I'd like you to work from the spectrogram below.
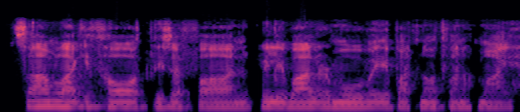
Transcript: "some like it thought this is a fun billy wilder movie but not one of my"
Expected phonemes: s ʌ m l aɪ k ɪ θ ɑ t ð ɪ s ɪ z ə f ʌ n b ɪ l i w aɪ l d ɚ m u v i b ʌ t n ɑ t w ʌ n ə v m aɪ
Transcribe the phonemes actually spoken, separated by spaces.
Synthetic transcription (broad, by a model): s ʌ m l aɪ k ɪ θ ɑ t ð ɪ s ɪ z ə f ʌ n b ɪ l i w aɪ l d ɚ m u v i b ʌ t n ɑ t w ʌ n ə v m aɪ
